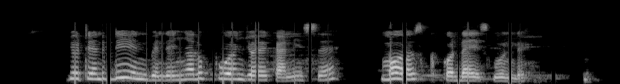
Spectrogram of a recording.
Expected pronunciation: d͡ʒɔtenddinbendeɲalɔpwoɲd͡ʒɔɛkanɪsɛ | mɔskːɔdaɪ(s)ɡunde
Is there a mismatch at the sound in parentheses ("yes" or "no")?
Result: no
